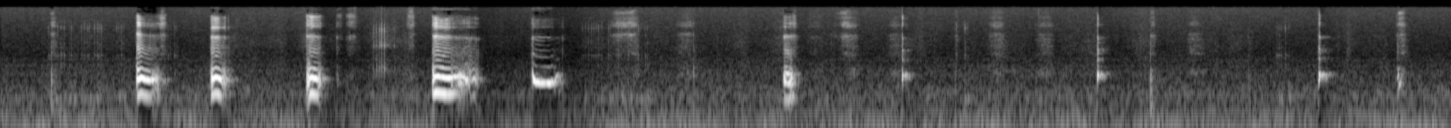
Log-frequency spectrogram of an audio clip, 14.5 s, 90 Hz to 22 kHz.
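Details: 4-week-old baby with hiccups: about a dozen short, sharp hiccups with small voiced squeaks over fifteen seconds in a quiet room.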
